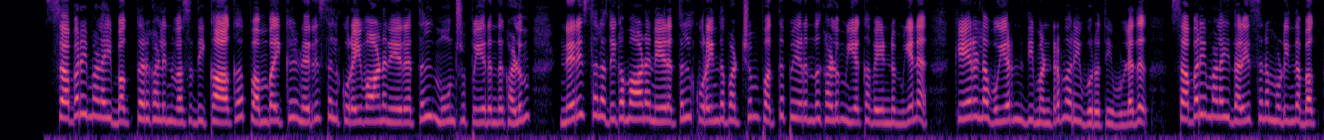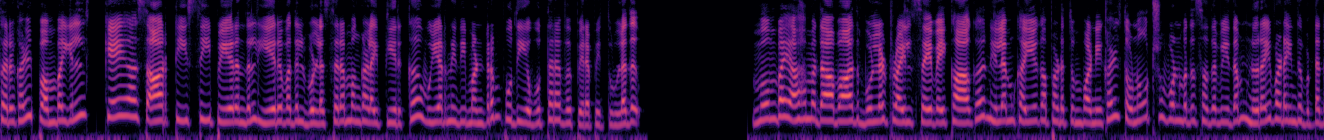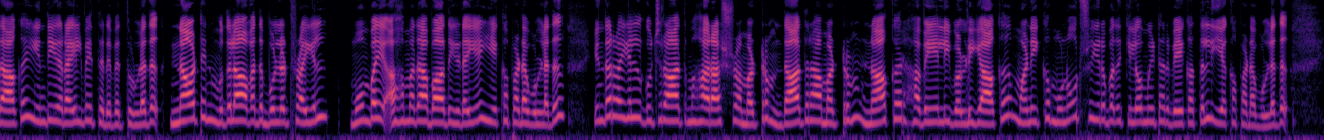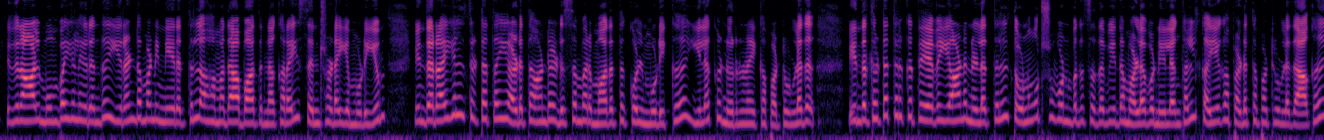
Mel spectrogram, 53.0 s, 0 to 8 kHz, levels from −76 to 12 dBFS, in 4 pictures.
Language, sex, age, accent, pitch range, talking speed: Tamil, female, 20-39, native, 260-315 Hz, 115 wpm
